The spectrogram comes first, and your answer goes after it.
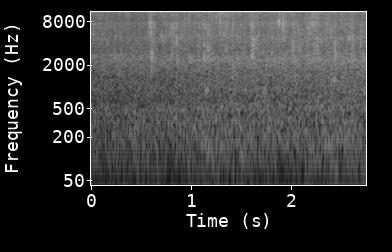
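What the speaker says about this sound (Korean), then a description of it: "비가 와요. 비소리 녹음하려고 나왔어요" Steady rain falls outdoors, a dense, even hiss of drops on surfaces that continues unbroken throughout with no voices.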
